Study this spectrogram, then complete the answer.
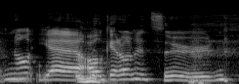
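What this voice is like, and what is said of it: Bad impression of the co-host. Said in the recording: “Is that your impersonation of me? ... it was pretty bad ... That was trash.”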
